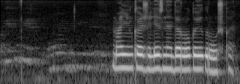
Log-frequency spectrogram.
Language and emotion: Russian, neutral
